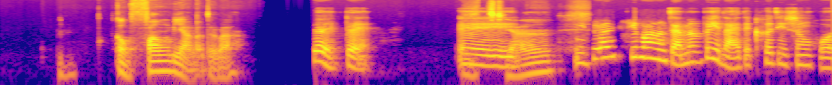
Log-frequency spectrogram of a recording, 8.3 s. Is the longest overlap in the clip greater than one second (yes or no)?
no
